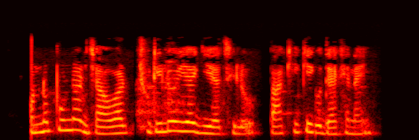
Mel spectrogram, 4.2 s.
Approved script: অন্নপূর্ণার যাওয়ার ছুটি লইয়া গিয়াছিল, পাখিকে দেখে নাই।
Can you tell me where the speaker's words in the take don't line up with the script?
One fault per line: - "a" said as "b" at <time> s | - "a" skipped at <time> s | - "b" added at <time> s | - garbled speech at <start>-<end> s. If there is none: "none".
none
